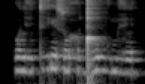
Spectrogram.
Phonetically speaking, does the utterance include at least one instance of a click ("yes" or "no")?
yes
